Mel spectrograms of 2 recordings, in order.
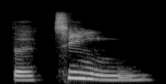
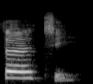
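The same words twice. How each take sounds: First: Put-on thirteen with the weight on teen; thirteen, stressed at the end. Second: Thirty punched loud on THIR; Thirty, strong start for contrast; stress on first syllable. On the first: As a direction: let thirteen land on the end. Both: Shown as a demonstration. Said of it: "Viram a diferença".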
